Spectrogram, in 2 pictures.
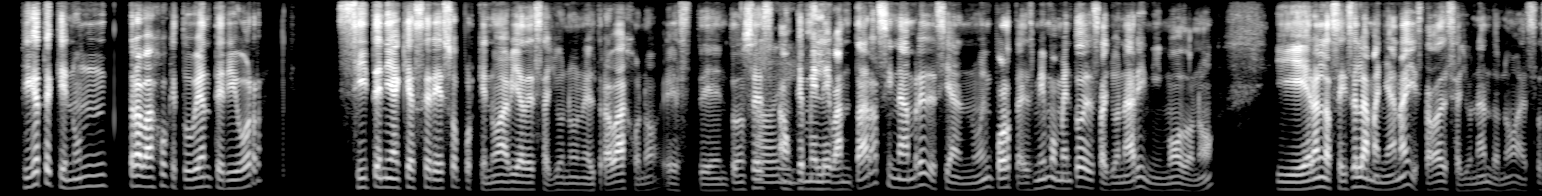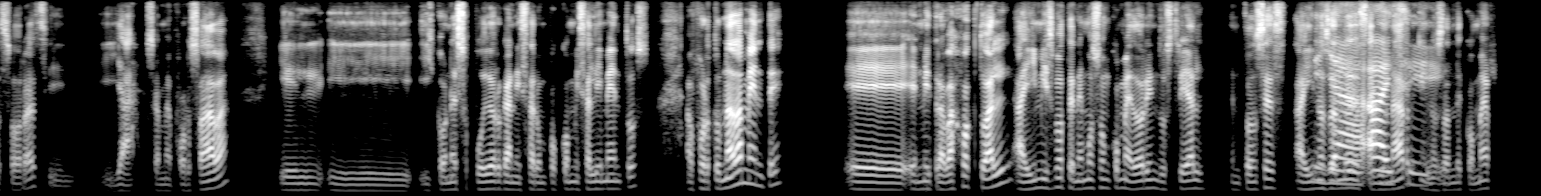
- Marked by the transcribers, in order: none
- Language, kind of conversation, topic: Spanish, podcast, ¿Qué trucos usas para dormir mejor por la noche?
